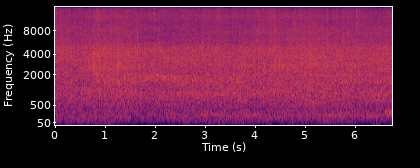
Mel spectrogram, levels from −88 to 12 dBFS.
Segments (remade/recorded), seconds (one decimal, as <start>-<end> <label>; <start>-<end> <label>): 0.0-2.6 remade; 2.6-4.3 recorded; 4.3-5.3 remade; 5.3-6.0 recorded; 6.0-6.8 remade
